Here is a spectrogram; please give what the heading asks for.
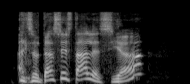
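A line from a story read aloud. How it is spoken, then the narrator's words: Said loudly. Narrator (German): sagte er laut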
